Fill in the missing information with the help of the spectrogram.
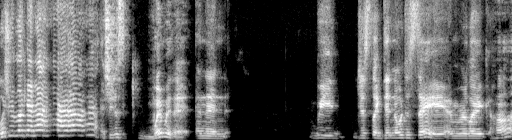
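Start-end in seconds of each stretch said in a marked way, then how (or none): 0.0-1.5 very high, cross, drawn-out, acted angry tone. Retelling what a woman snapped at the speaker's group, imitating her angry question. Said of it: "And she was like mad".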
